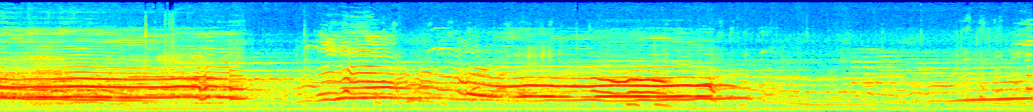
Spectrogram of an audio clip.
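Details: Zoo wolves at Asahiyama, Japan, answer the afternoon closing announcement with a chorus of howls; overlapping mournful glides swell and fade, dipping quieter near the end, with a low steady hum beneath.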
